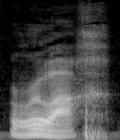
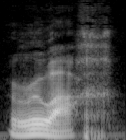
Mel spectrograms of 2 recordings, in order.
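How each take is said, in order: Both takes have the same delivery.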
